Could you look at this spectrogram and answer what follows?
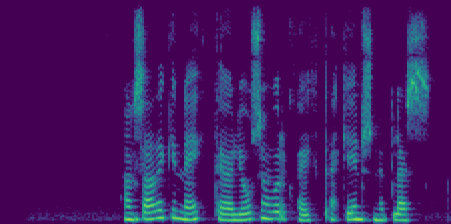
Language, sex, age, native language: Icelandic, female, 40-49, Icelandic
